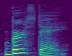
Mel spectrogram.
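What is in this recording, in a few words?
"birthday", English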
